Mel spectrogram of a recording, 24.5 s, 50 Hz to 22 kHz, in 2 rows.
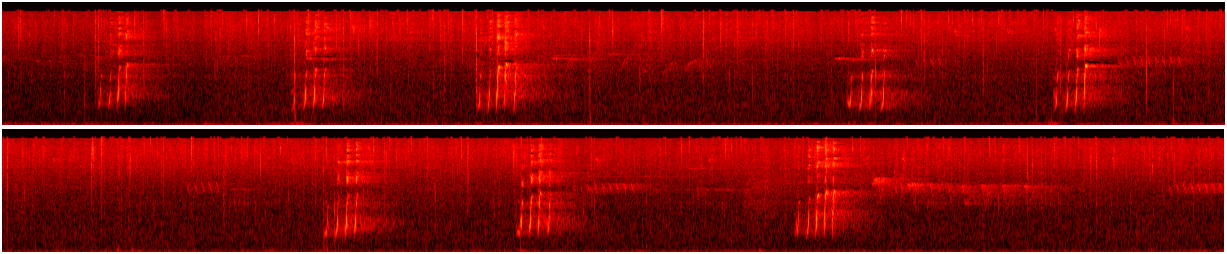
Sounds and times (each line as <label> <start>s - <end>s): Superb Lyrebird 1.0s - 1.6s
Superb Lyrebird 2.9s - 3.6s
Superb Lyrebird 4.8s - 5.8s
Superb Lyrebird 8.4s - 9.3s
Superb Lyrebird 10.5s - 11.4s
Superb Lyrebird 15.5s - 16.1s
Superb Lyrebird 17.4s - 18.1s
Superb Lyrebird 20.1s - 21.7s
